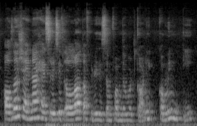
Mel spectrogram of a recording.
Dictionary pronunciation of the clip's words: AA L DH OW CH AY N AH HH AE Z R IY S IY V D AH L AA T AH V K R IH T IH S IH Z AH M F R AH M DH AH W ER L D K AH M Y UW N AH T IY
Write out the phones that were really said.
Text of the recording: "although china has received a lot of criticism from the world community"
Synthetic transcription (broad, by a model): AA L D OW CH AY N AH HH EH S R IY S IY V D AH L AA T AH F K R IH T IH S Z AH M F R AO M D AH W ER D K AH M Y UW N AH T IY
